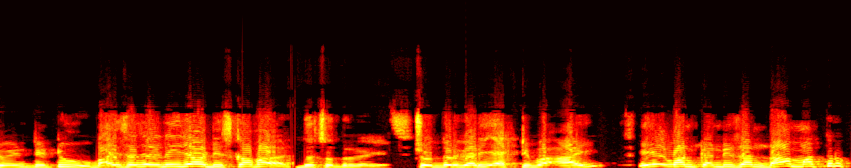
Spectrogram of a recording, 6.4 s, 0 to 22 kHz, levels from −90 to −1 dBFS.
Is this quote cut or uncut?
cut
